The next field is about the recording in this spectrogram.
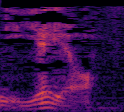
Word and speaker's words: Jael: And even Yael, it's spelled J-A-E-L, in the fourth and fifth chapter of Judges, where she was the one, Yael was the one that defeated Sisera.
